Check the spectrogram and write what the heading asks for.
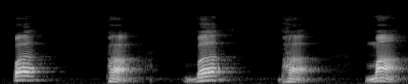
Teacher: ಓಷ್ಠ ಎಂದರೆ ತುಟಿ. ತುಟಿಗಳ ತಾಗುವಿಕೆಯಿಂದ ಉಚ್ಚರಿಸಲ್ಪಡುವಂತಹ ಅಕ್ಷರಗಳು ಇವು. ತುಟಿಯ ತಾಗುವಿಕೆ ಇಲ್ಲದೆ ಈ ಅಕ್ಷರಗಳ ಉಚ್ಚಾರಣೆ ಅಸಾಧ್ಯ. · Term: ಓಷ್ಟ್ಯ ಅಕ್ಷರಗಳು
